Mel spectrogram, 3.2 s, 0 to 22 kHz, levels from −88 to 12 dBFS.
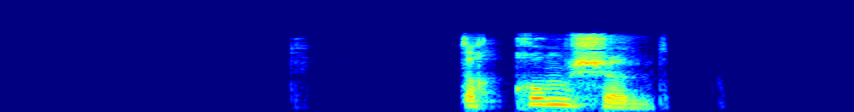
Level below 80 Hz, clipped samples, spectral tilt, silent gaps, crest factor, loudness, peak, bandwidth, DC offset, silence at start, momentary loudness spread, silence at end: -66 dBFS; under 0.1%; -3 dB/octave; none; 24 dB; -19 LUFS; -2 dBFS; 7.8 kHz; under 0.1%; 1.75 s; 12 LU; 0.75 s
